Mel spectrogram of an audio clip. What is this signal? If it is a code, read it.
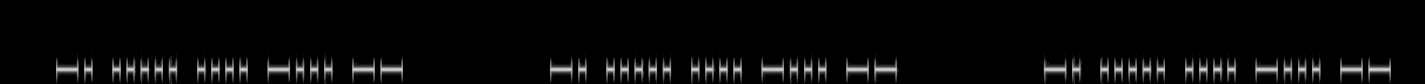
Morse code, heard as a keyed tone, about 17 wpm, 700 Hz. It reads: N5HBM N5HBM N5HBM
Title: USA Call Signs - 5 Characters - Repeated 3x - 17wpm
